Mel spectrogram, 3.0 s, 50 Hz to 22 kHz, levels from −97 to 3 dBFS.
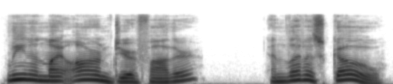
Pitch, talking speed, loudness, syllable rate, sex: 165 Hz, 205 wpm, -17 LUFS, 4.7 syllables/s, male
